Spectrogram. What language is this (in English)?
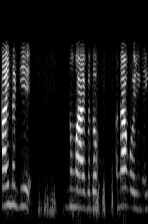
Manipuri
